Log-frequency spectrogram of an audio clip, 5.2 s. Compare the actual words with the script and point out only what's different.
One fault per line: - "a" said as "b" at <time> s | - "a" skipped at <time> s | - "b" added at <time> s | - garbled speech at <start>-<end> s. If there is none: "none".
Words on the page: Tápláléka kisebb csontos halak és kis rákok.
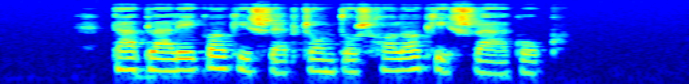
- "és" skipped at 3.2 s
